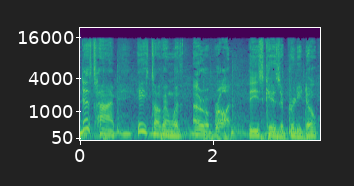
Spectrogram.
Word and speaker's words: Årabrot: Hi, this is Tom from Ghost Cult, and we're delighted to be joined by Kjetil and Karin from Årabrot.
